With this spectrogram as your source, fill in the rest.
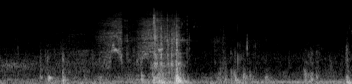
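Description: Water splashes as a fish is dropped back in.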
